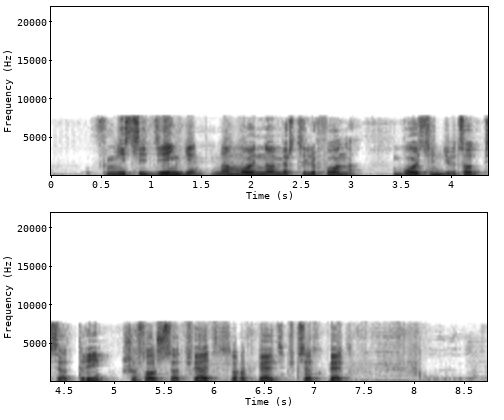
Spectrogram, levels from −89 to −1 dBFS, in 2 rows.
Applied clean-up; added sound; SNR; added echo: neural separator model SepFormer DNS4.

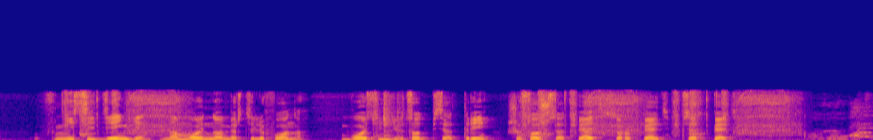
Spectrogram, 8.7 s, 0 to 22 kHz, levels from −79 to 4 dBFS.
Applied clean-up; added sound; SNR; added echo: none; Camera; 10 dB; none.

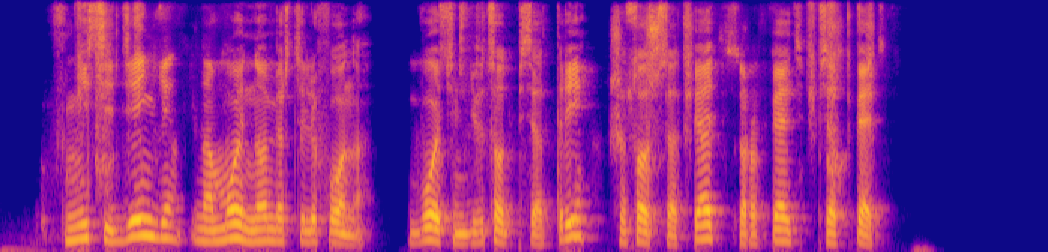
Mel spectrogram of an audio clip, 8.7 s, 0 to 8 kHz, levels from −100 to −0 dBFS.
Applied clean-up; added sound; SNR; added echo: neural mask model Resemble Enhance denoiser.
